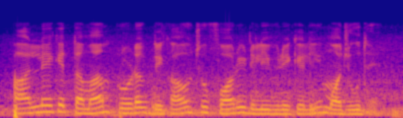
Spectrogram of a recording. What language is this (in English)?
Urdu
